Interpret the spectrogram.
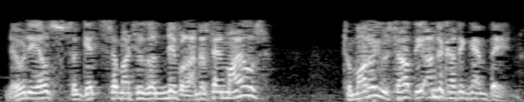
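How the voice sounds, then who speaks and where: A man's voice: a little high, animated, fast talker, narrow, tinny audio, natural voice. A man acting a domineering, ruthless middle-aged company boss in a radio drama, with a curt, menacing manner. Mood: domineering anger. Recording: thin band-limited old radio, noisy.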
